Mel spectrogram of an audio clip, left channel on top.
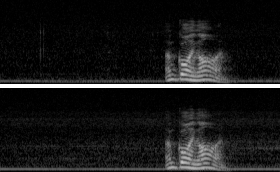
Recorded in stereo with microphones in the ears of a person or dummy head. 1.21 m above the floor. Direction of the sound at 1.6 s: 10° right (ahead or behind).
